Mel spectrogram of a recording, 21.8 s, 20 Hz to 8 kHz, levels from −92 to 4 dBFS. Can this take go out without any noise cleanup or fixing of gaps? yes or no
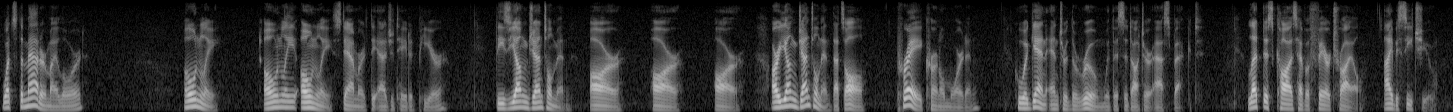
yes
